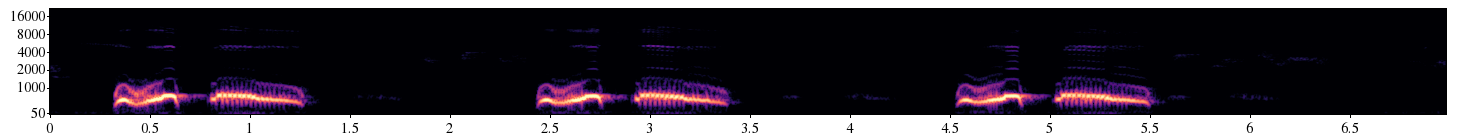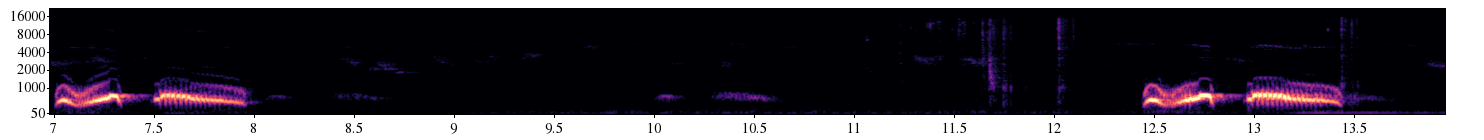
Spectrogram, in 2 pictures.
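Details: Spotted dove used by bird keepers to prompt their own doves to call, cooing in short wavering two-part phrases repeated roughly every two to three seconds, five phrases with a pause near the end, in otherwise quiet surroundings.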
